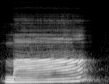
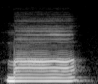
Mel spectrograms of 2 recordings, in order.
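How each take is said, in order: First: The pitch rises from middle to high. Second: The pitch stays high and level. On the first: It means fibrous crops. "Second tone" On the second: It means mother. "First tone में"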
